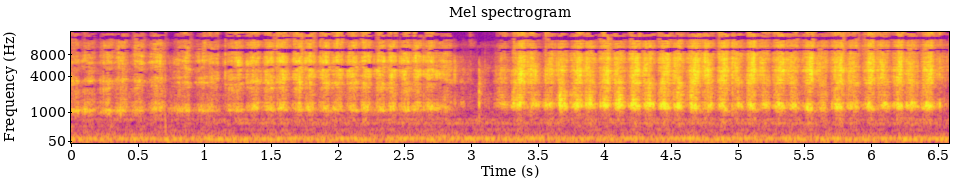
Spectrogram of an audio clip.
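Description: Electric toothbrush buzzing steadily while brushing teeth. It dips briefly about halfway through, then comes back stronger.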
